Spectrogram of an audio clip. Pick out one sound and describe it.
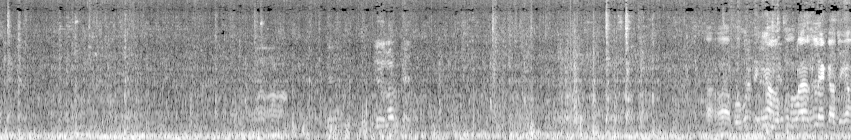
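A vehicle engine rumbles steadily as it drives over a rough track.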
